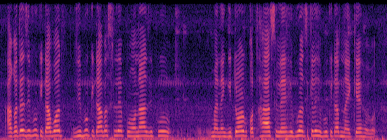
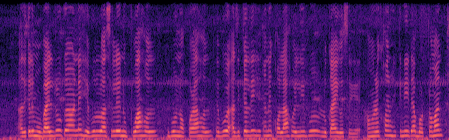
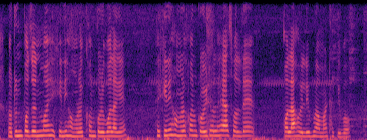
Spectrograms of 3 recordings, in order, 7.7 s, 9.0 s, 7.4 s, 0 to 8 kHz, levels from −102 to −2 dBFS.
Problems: background sounds at intervals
